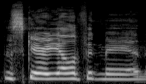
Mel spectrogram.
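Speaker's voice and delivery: put-on high, tearful little girl about to bawl; a child's voice, squeaky and on the edge of crying; scared little girl. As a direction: play a frightened small child clinging to mom. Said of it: "grabs onto her mom and says".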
